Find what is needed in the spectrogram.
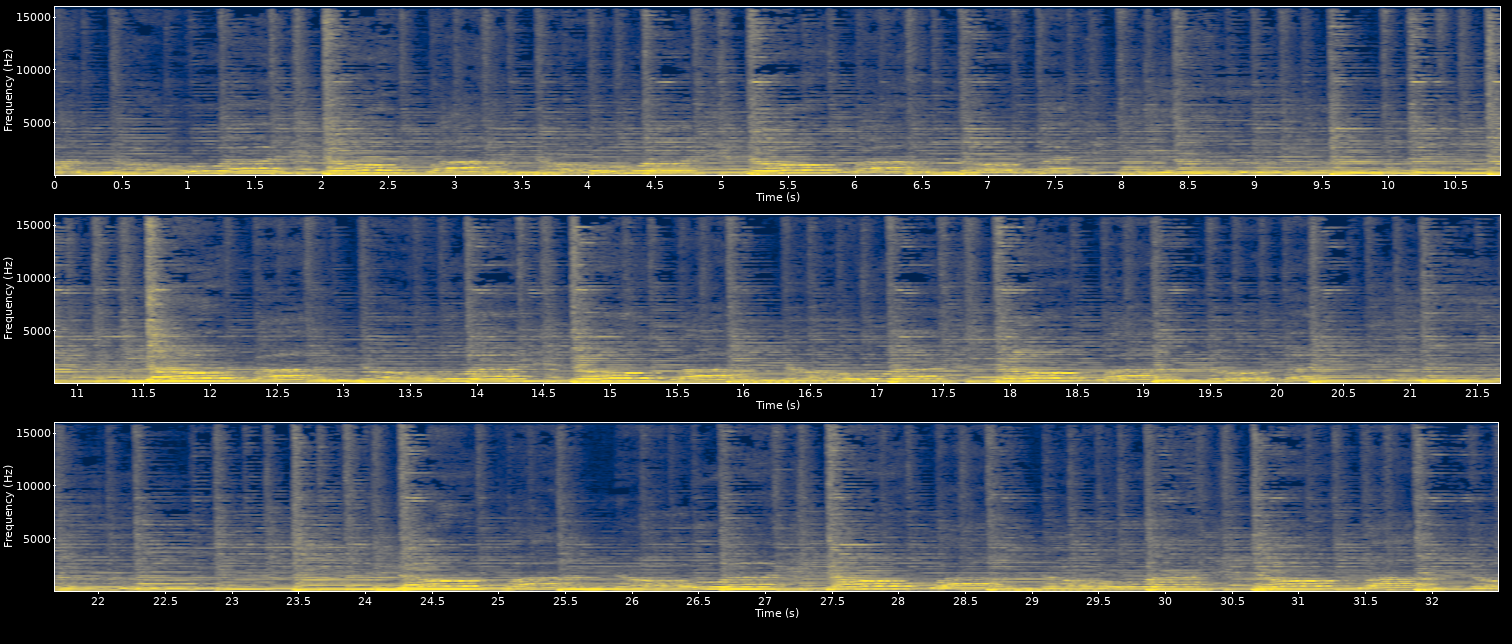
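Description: Acoustic guitar strummed steadily, with a man singing along.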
